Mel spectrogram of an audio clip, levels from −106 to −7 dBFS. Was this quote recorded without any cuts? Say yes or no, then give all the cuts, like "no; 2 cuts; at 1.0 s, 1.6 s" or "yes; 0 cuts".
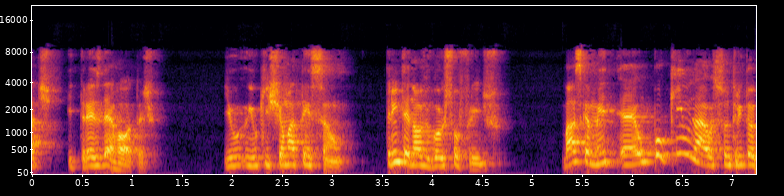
yes; 0 cuts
